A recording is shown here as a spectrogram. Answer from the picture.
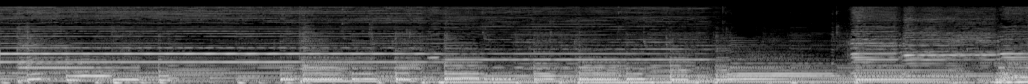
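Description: Harmonica playing a melodic solo over acoustic guitar backing in the instrumental break of a country song.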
